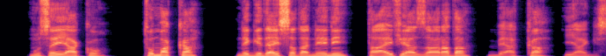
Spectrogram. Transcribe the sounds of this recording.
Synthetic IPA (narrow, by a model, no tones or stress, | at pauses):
mʊsɛjaːkːɔ | t̪ʊmɐkːɐ | nɛɡɪd̪ɐjsːɐd̪ɐneːnɪt̪ɐːjfɪjaːzaːɾɐd̪ɐ | bɛʔɐkːɐjaːɡɪs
